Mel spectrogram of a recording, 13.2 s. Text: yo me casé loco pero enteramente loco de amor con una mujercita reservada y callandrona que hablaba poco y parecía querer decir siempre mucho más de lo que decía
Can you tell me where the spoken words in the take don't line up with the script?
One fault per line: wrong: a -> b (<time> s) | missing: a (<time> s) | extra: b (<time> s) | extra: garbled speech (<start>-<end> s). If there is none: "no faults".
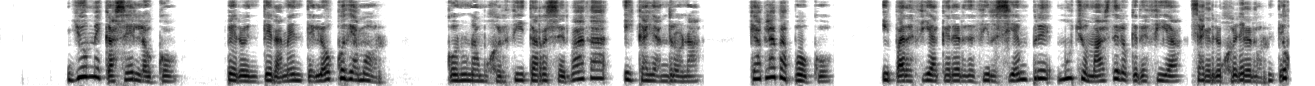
extra: garbled speech (11.9-12.9 s)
